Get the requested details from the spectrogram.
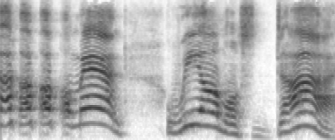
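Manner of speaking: acted, very drawn-out, laughing excitement, high and swooping. Acting out a teen shaking a best friend: imitating a kid laughing excitedly. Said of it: "you shook them and you laughed and you said".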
